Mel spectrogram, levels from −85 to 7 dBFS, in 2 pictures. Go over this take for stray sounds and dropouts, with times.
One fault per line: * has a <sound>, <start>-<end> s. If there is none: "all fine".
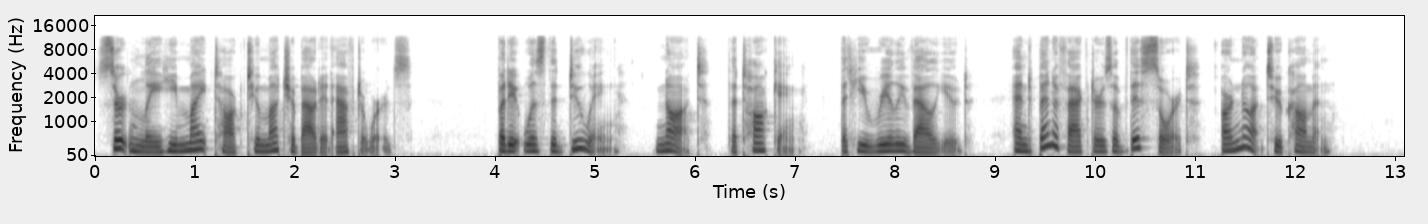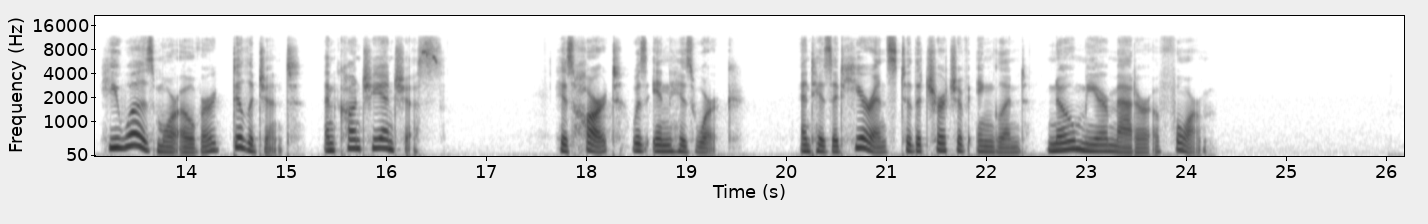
all fine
